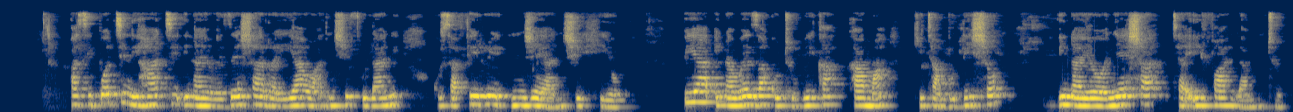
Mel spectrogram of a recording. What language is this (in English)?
Swahili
